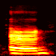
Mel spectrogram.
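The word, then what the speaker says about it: Köln: But with the umlaut has a ER-ish sound. Kern. Kern.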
